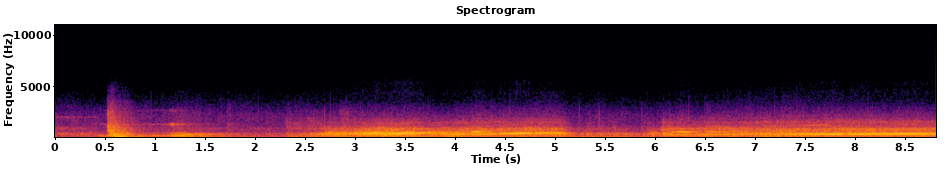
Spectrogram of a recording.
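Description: A car door slams, then the engine revs and pulls away from a service station at night, its pitch rising in two long accelerating surges with a brief dip between them.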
